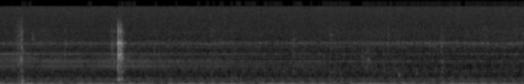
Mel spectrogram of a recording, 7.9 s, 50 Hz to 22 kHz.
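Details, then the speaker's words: Japanese Zephyr Model 1 tube radio during replacement of leaky capacitors: low mains hum that swells and fades over several seconds after being greatly reduced; intermittent hum, cause not found. "It's going away. What's happened there? hum kind of came in and then just kind of Here it comes again."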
